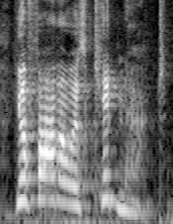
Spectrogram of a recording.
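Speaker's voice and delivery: high, loud alarmed granny; grandma breaking bad news; Nana voice. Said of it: "You love my Nana voice?".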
